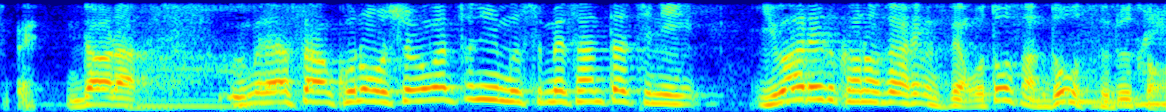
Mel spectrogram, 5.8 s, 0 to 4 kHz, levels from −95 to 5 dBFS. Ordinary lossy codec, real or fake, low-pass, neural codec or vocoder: none; real; 3.6 kHz; none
